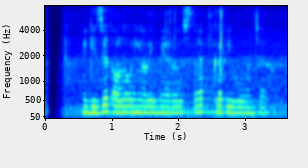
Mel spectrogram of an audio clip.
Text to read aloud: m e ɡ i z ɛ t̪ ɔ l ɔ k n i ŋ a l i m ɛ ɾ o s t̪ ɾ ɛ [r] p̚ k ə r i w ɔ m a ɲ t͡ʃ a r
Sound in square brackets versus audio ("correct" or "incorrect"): incorrect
